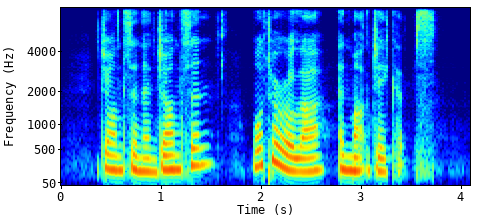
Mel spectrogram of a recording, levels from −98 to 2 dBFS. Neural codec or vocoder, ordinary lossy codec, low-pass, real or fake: codec, 16 kHz, 16 kbps, FreqCodec, smaller model; none; none; fake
